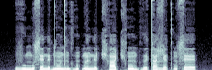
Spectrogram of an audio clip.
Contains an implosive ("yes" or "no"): yes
